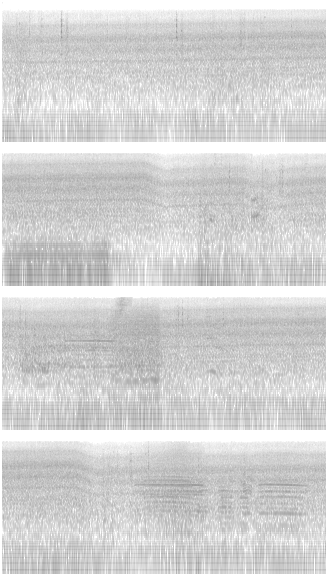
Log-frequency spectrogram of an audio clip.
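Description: A heavy truck engine rumbles steadily as it drives.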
